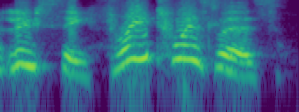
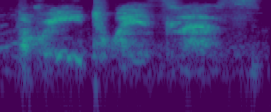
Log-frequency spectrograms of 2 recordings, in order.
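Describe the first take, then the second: First: Said in the usual way. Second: Breathy whispered repeat of the count. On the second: Real, not acted. Whispering the sweet count to the chat. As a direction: whisper it as a secret.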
